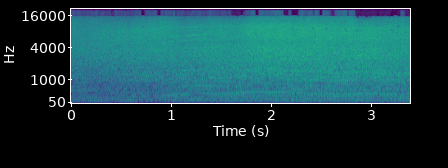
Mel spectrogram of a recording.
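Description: IROC big block modified race cars roar around the Lanier track, a loud continuous engine drone that swells steadily with no pauses.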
